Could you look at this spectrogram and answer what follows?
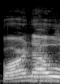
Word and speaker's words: Barnaul: Barnaul. Just say it right. Barnaul.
